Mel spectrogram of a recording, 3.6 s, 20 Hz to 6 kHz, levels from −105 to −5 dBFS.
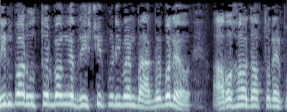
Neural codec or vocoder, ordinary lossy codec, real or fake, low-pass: none; none; real; 5.4 kHz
